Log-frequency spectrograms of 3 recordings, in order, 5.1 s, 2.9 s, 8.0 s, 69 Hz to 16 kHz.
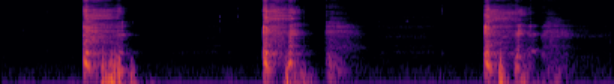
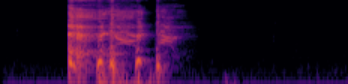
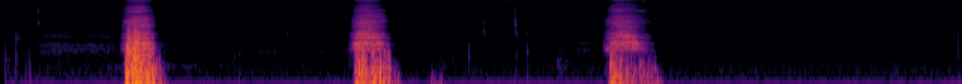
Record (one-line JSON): {"three_cough_length": "5.1 s", "three_cough_amplitude": 10871, "three_cough_signal_mean_std_ratio": 0.34, "cough_length": "2.9 s", "cough_amplitude": 11607, "cough_signal_mean_std_ratio": 0.38, "exhalation_length": "8.0 s", "exhalation_amplitude": 18757, "exhalation_signal_mean_std_ratio": 0.24, "survey_phase": "beta (2021-08-13 to 2022-03-07)", "age": "45-64", "gender": "Male", "wearing_mask": "No", "symptom_runny_or_blocked_nose": true, "symptom_change_to_sense_of_smell_or_taste": true, "symptom_loss_of_taste": true, "symptom_onset": "5 days", "smoker_status": "Never smoked", "respiratory_condition_asthma": false, "respiratory_condition_other": false, "recruitment_source": "Test and Trace", "submission_delay": "2 days", "covid_test_result": "Positive", "covid_test_method": "RT-qPCR", "covid_ct_value": 14.9, "covid_ct_gene": "ORF1ab gene", "covid_ct_mean": 15.2, "covid_viral_load": "10000000 copies/ml", "covid_viral_load_category": "High viral load (>1M copies/ml)"}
